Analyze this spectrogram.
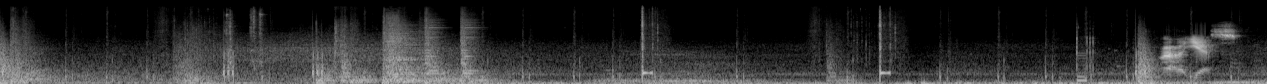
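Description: A metal barrel clunks and scrapes across a concrete floor.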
